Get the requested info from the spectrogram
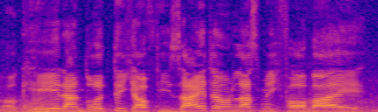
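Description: An actor playing a brash, fearless ship's photographer, brisk and commanding, in a German radio drama. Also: male voice, high voice, fairly even intonation, natural voice. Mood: brisk, casual. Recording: loud wind and sea noise outdoors. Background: ship at sea ambience.

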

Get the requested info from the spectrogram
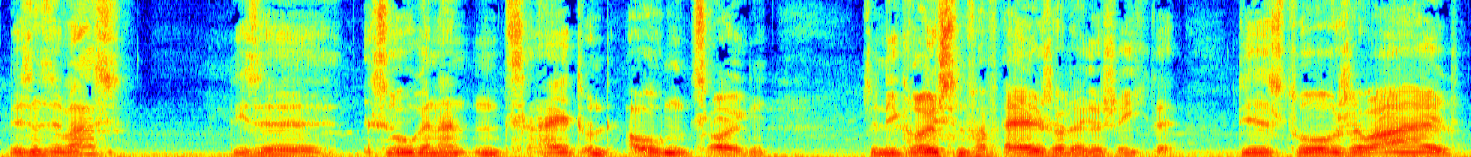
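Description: Older former army officer, low gravelly voice, husky, bitter, cynical, coarse, radio drama. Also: male voice, slight background noise. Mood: indignant, scornful. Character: embittered, gruff older male former East German army officer. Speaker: interviewee recounting his past. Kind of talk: naturalistic radio drama monologue.

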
